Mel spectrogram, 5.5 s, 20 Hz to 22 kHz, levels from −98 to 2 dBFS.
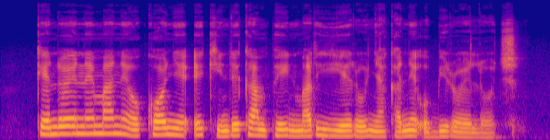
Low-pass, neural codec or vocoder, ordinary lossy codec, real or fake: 19.8 kHz; vocoder, 48 kHz, 128 mel bands, Vocos; none; fake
